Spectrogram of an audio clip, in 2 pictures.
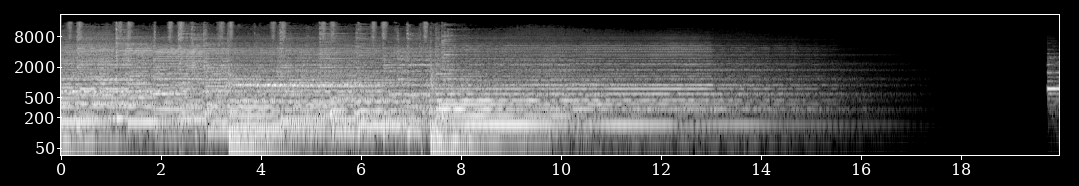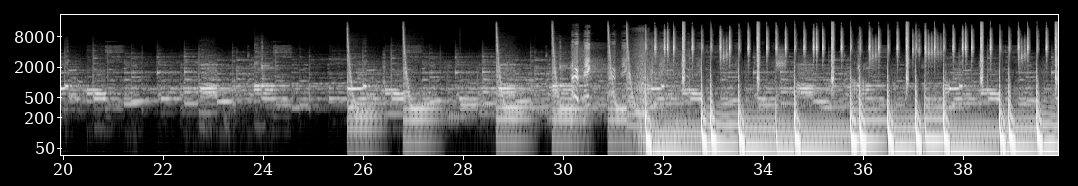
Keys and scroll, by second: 7.7 ctrl+a, 26.2 F4, 38.3 alt+x.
